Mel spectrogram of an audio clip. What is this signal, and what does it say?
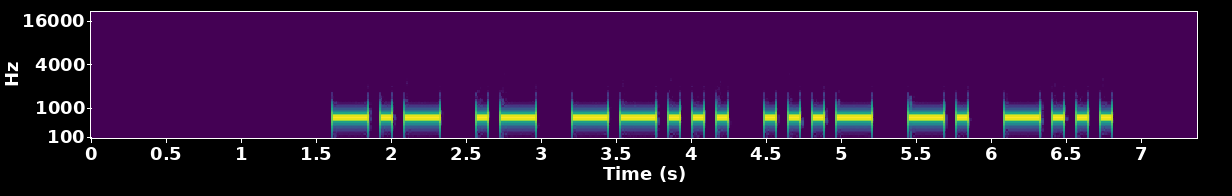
Morse code, heard as a keyed tone, about 16 wpm, 700 Hz. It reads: KA7VNB
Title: USA Call Signs - 6 Characters - Repeated 3x - 15wpm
